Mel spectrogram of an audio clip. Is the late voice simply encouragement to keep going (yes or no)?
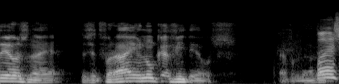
no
